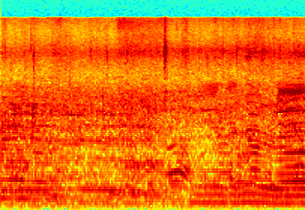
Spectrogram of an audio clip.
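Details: Cattle amid the bustle of trading at Pasar Sapi Kragan, Rembang, Central Java, Indonesia. A level moo at the start is followed by a deeper, drawn-out low bellow in the second half, over people talking and general market noise.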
